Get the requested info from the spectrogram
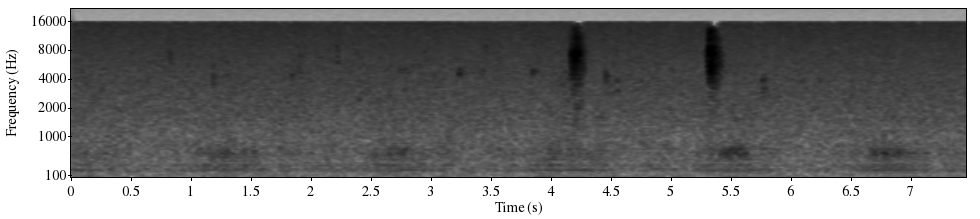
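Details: Mother cat comfort nursing and bathing her kittens, born November 22, at a shelter; soft continuous purring with rhythmic swells about every one and a half seconds, plus a few faint clicks.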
